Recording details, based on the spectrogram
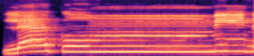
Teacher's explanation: یہاں پر بھی دیکھیں دو میم ہے، ایک ساکن ہے ایک مشدد ہے. ہم ساکن والے کو چھوڑ دیں گے اور کاف کو میم مشدد کے ساتھ ملا کر پڑھیں گے. اور میم مشدد اور نون مشدد پر ہمیشہ غنہ ہوتا ہے، اسی لیے یہاں پر غنہ بھی لازمی کیا جائے گا. · یہاں پر نون کو شین کے ساتھ ملایا، درمیان میں ایک الف تھا اور لام تھا، دونوں خالی تھے، ہم نے اس کو نہیں پڑھا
